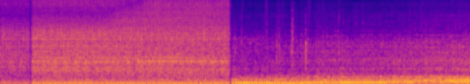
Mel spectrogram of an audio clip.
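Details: Steady, even idle after an exhaust manifold leak was repaired by epoxying around the whole collector. Only a low rumble from the rear mufflers is heard, with no ticking or puffing at the manifold, so the leak is fixed.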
